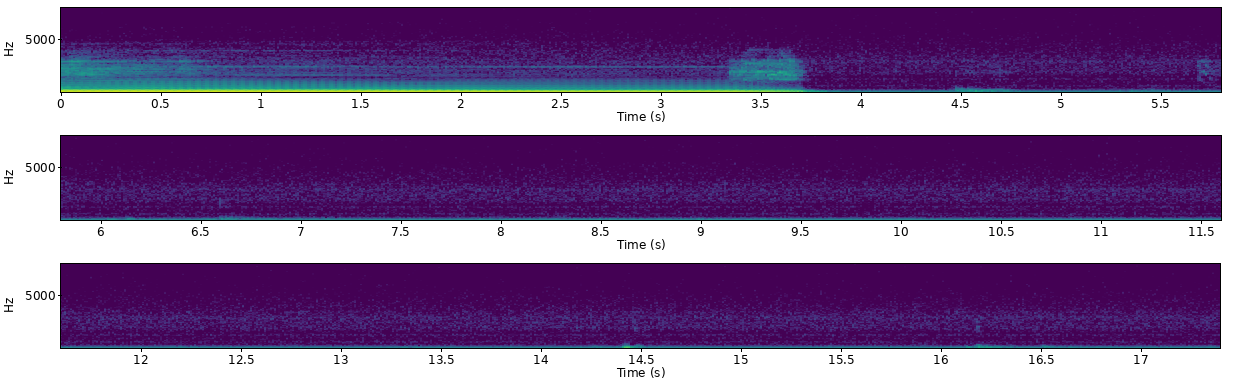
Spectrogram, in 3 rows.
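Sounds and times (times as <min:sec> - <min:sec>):
bass: 0:00.0 - 0:03.8.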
